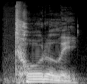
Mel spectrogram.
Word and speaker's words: totally: We want to use a different vocabulary, so we say totally. Totally, okay? Totally, but I can pronounce it like flap D. I can say totally different.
